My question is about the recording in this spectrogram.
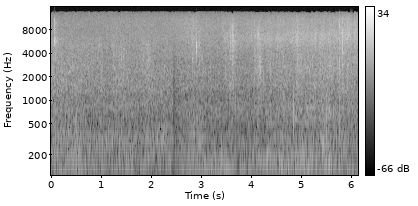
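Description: Steady outdoor background noise with a low rumble and scattered faint crackles.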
